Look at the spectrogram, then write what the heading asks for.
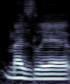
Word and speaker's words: Meslier: save what a save what a guy super Mees meslier what a save Trey got some fans chickers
